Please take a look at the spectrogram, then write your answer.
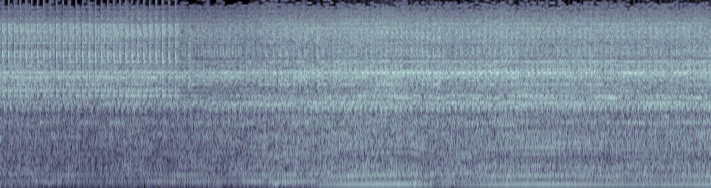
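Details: Corsa engine idling with a bright, fast, fairly even top-end ticking over the hum, from hydraulic lifters slow to pump up because of a dirty oil pickup in the sump.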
